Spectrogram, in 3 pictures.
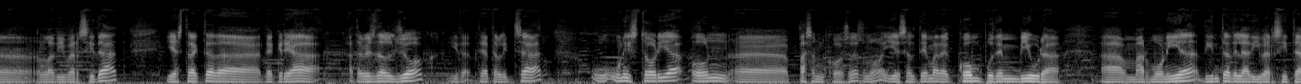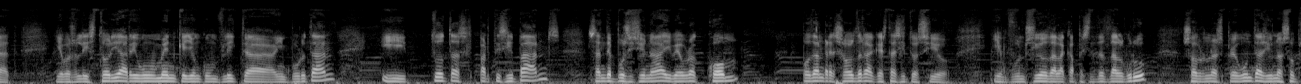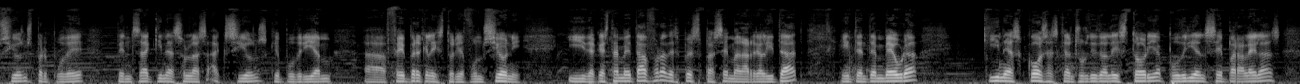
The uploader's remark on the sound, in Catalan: Passegem per l'Espai Consciència del Festival Clownia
